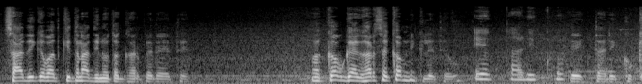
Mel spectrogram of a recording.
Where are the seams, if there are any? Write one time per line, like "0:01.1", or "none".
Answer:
none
